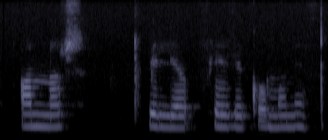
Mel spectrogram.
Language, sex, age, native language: Icelandic, male, 10, Icelandic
